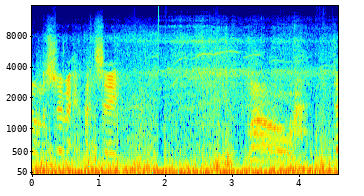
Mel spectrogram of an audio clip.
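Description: Strong wind buffets the microphone on an exposed mountain summit during a storm, a loud constant roar with gusty surges throughout.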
